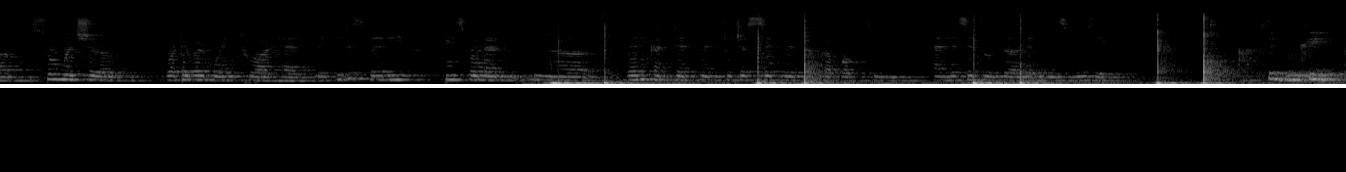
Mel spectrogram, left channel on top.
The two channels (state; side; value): silent; right; digital silence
